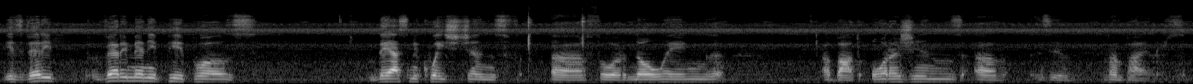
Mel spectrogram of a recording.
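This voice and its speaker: A man playing an aloof, ancient aristocratic vampire count in a spoof interview, with an Eastern European accent and halting, pompous broken English. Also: medium pitch, steady tone, slight background noise, lightly acted, low-quality recording. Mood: solemn. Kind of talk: improvised spoof interview in character.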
